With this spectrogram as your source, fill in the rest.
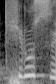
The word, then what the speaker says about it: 키루스: 여러분 이름을 들어보셨는지 모르겠습니다만 이 사람이 역사에는, 여러분이 혹시 뭐 세계사를 배우셨다면 그 세계사 교과서에는 키루스 2세라는 이름으로 등장합니다.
